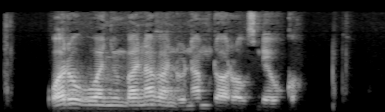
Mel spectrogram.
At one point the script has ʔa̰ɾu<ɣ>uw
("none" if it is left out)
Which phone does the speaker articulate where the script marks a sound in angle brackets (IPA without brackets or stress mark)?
ɣ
